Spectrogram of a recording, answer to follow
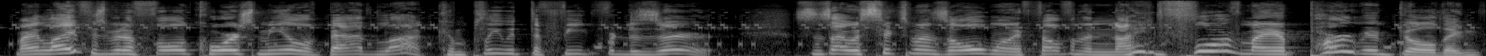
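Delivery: dogged optimist cop rallying herself; Maggie voiced. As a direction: play the cheerful hapless cop, bright and loud. Reading Maggie's lines in voice.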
